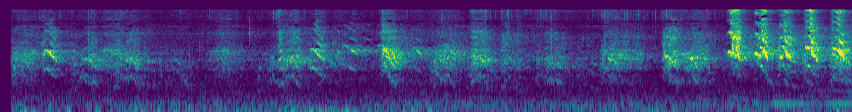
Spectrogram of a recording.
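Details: Parrots around a residential society give harsh, scratchy squawks in quick, irregular bursts. Several calls overlap, and a louder flurry comes near the end over steady low outdoor background noise.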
